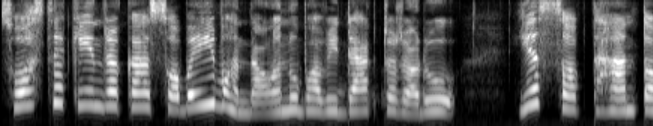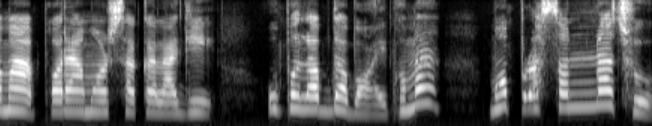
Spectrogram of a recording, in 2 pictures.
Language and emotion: Nepali, happy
